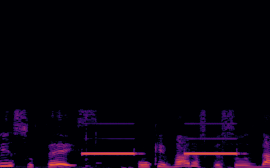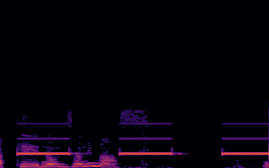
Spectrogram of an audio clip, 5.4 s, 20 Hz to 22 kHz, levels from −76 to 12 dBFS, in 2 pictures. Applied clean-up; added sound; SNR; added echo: classical method spectral subtraction.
